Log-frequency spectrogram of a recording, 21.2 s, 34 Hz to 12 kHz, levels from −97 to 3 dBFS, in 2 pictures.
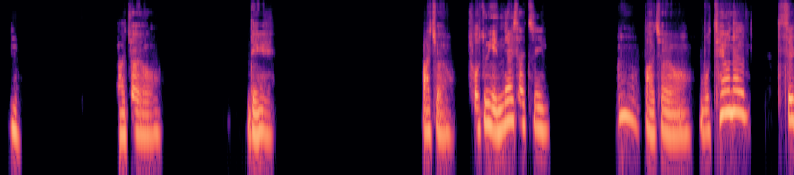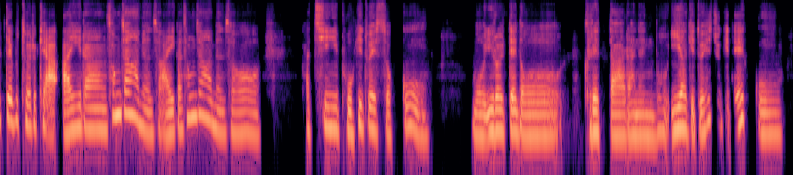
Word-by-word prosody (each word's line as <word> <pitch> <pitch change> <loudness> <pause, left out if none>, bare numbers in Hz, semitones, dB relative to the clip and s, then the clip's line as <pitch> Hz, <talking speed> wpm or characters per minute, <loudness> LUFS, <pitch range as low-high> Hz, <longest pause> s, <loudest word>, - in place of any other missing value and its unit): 음. 155 - 0 1.3
맞아요. 135 0 -1 1.1
네. 140 -1 +1 2.0
맞아요. 135 -2 -1 0.2
저도 180 +3 +1
옛날 165 +7 +5
사진 175 -6 -1 0.9
응 245 -6 0
맞아요. 135 -1 -1
뭐 150 +1 -4
태어났을 270 -4 +2
때부터 210 -5 +2
이렇게 170 -2 -1
아 - - +7
아이랑 160 +2 +2
성장하면서 240 - +2
아이가 145 +3 0
성장하면서 145 - -2 0.5
같이 165 -2 0
보기도 160 +4 0
했었고 140 -1 -3 0.6
뭐 130 -1 -1
"이럴 150 +2 +4
때 150 +1 +3
너 130 0 -1 0.3
그랬다."라는 130 -3 0
뭐 145 +2 -6
이야기도 160 -2 +3
해 160 - -1
주기도 180 -5 -4
했고 140 -10 -2
150 Hz, 215 characters per minute, -23 LUFS, 135-175 Hz, 2.0 s, 아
